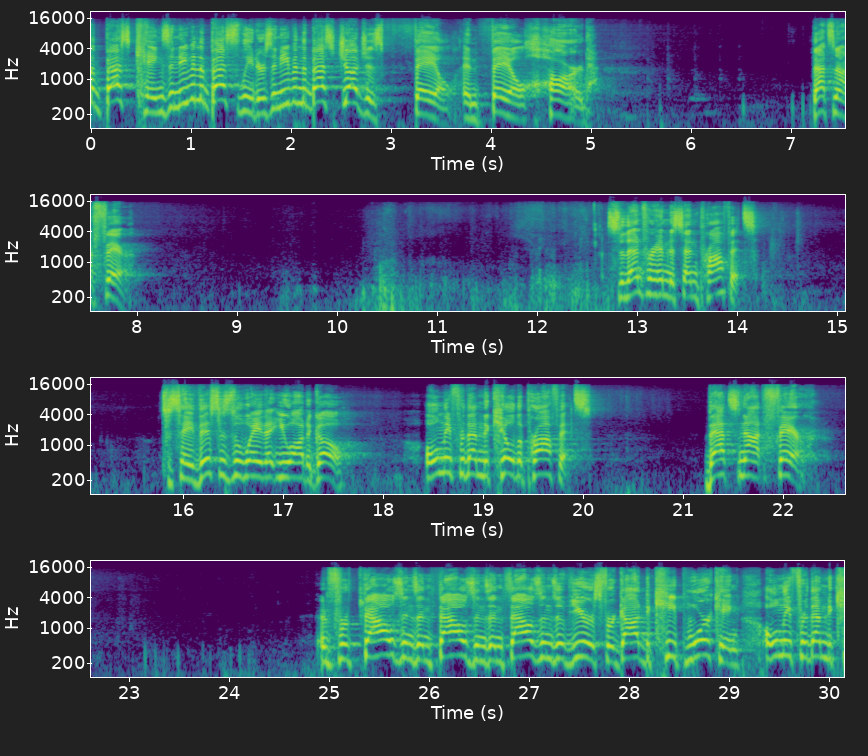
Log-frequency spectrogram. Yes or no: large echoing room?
yes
